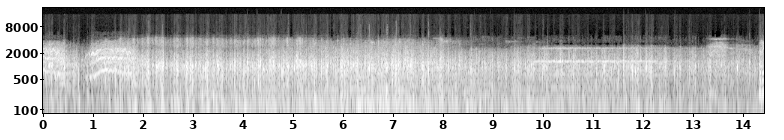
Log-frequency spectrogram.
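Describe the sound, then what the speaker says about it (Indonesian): A troop of mounted riders passes close by, horses whinnying and neighing loudly over a dense, continuous rumble of hooves and clatter, with a gusty, wind-like roar underneath throughout. "Serombongan orang-orang berkuda."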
